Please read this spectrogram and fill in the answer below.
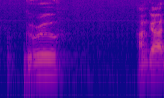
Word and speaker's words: Guru Angad: Okay, starting at the far end, Sher Singh with the, I'm not sure I can pronounce this properly, Guru Angad Institute of Sikh Studies.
